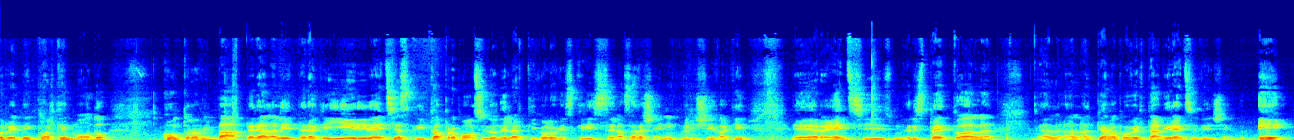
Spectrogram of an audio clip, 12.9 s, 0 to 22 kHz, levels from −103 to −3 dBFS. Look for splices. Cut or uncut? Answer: uncut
